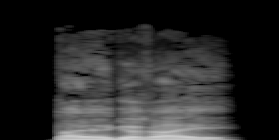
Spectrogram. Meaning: scuffle, tussle, scrap
- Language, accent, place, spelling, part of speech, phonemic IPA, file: German, Germany, Berlin, Balgerei, noun, /balɡəˈʁaɪ̯/, De-Balgerei.ogg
